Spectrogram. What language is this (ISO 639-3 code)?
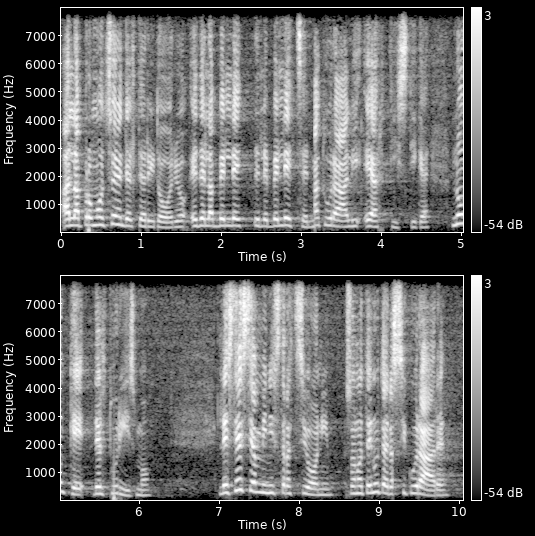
ita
